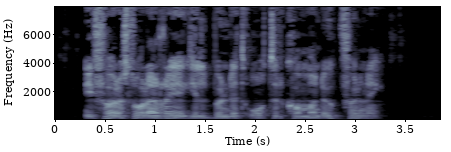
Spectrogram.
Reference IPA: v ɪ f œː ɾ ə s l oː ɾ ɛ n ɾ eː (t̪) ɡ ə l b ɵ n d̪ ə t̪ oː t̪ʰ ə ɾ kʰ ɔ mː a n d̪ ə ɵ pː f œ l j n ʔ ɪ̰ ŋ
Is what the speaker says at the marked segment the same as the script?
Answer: no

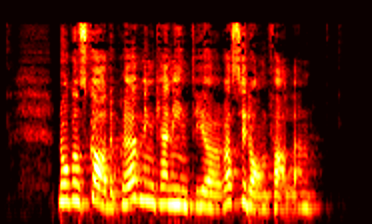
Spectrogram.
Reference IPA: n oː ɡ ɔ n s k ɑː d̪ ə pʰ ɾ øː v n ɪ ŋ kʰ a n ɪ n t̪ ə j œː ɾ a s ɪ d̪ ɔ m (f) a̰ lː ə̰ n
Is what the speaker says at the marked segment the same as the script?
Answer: yes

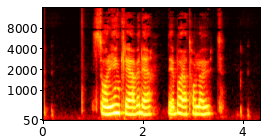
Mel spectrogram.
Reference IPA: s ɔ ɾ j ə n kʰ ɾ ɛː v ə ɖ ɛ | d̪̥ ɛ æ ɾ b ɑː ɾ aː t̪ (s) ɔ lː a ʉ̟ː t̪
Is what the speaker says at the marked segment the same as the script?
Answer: no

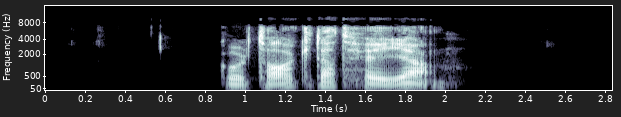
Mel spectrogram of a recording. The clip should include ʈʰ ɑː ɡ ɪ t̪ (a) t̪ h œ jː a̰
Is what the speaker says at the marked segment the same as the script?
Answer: yes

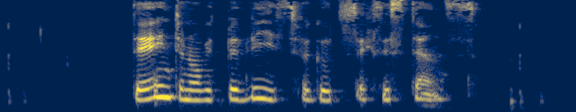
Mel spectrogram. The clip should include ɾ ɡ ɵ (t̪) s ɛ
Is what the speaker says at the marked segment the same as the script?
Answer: yes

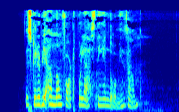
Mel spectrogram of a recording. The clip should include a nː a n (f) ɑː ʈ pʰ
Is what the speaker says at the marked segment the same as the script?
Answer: yes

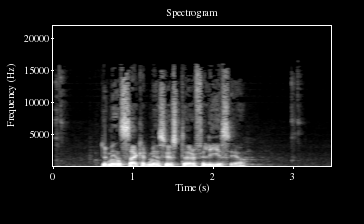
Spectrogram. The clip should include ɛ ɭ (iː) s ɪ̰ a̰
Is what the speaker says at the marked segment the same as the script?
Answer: yes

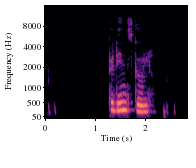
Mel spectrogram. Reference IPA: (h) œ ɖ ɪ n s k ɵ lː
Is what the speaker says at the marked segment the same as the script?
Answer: no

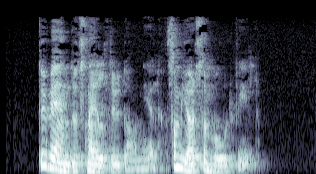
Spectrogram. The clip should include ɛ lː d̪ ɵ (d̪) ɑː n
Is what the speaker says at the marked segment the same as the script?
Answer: yes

